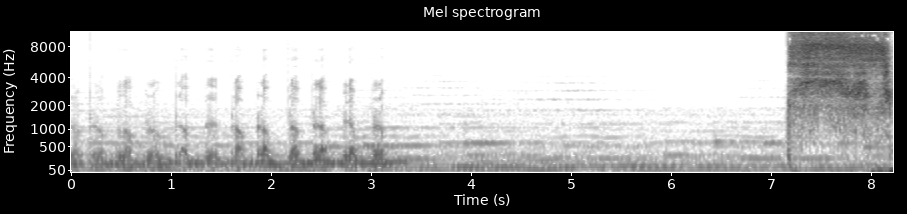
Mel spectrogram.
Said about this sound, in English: This creature has dissolved into the gurgling kind of rolling water at the base of this pool. There's this slime that is accumulated here. And as it does, you're going to hear the sound of water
